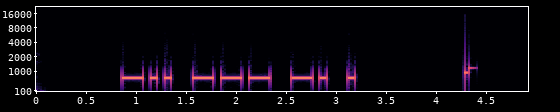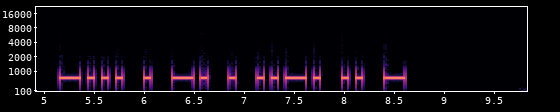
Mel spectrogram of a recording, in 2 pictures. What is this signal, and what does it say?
Morse code, heard as a keyed tone, about 17 wpm, 700 Hz. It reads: DONE BENEFIT
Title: Sets of 5 Words Encore - New Word Drill - 17wpm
